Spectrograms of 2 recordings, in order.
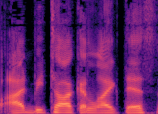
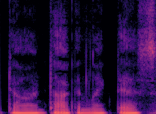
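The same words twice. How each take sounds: First: Said in the usual way. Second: Much softer, lower voice; lower audio level. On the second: Shown as a demonstration. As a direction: drop down as if badly under-recorded. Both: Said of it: "you'd have different audio levels".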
